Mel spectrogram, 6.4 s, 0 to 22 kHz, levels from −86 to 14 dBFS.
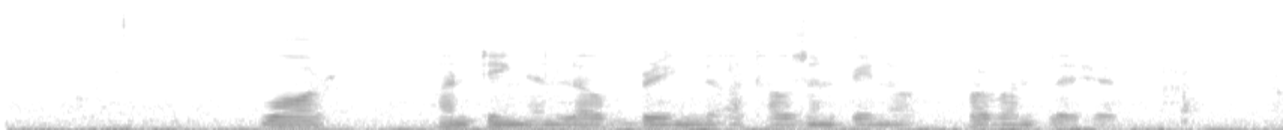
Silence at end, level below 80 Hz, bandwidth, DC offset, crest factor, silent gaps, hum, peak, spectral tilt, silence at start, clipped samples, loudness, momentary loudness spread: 0 s; -62 dBFS; 15 kHz; under 0.1%; 18 dB; none; none; -38 dBFS; -7 dB/octave; 0.05 s; under 0.1%; -56 LUFS; 15 LU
